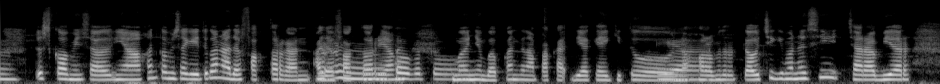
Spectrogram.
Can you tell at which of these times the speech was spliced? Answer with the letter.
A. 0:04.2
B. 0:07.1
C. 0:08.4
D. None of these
C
